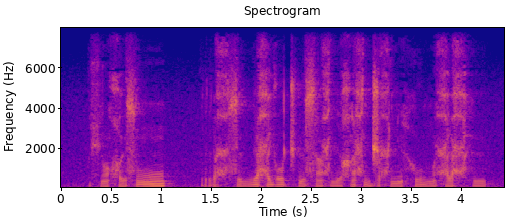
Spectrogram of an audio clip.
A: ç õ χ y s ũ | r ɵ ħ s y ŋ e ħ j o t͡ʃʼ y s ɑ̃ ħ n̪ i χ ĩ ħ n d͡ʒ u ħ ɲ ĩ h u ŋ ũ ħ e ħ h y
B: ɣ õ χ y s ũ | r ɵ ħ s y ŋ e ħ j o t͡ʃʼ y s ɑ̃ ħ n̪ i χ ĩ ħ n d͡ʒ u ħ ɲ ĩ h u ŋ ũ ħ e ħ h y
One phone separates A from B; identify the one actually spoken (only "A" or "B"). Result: A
